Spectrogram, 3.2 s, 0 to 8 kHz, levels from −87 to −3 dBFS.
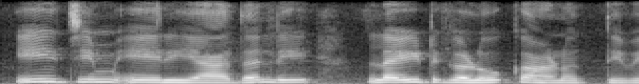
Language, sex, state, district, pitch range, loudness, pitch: Kannada, female, Karnataka, Bidar, 205-230 Hz, -15 LUFS, 220 Hz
